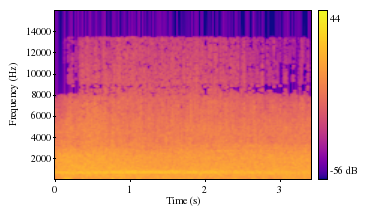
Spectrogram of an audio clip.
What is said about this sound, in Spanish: Sumaba también a los aplausos Marcelino, ¿eh?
